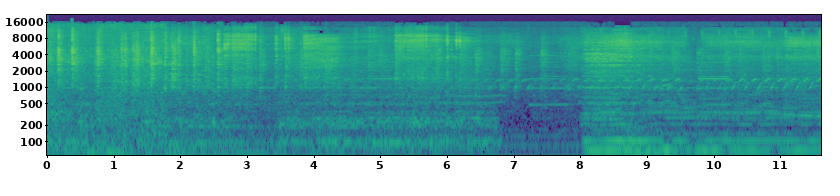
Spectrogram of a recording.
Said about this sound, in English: In just a moment, Steve is going to stop the train.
